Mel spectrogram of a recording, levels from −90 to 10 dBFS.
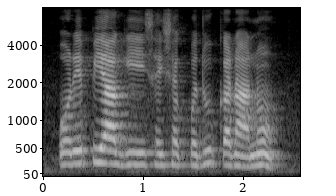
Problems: none marked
